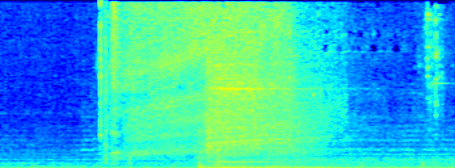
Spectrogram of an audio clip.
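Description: An inhaler hisses in a puff of vapour.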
